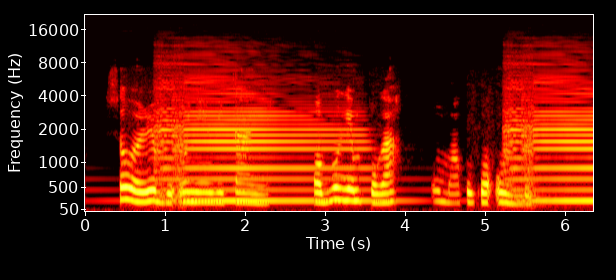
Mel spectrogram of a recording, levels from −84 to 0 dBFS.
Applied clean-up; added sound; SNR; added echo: none; Bowed string instrument; 4 dB; none.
